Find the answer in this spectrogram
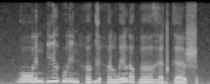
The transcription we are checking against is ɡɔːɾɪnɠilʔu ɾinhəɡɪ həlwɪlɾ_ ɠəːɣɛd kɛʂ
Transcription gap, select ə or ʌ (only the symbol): ʌ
